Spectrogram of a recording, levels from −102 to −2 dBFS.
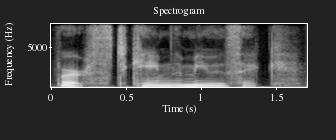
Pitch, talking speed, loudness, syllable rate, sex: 170 Hz, 140 wpm, -18 LUFS, 3.1 syllables/s, female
